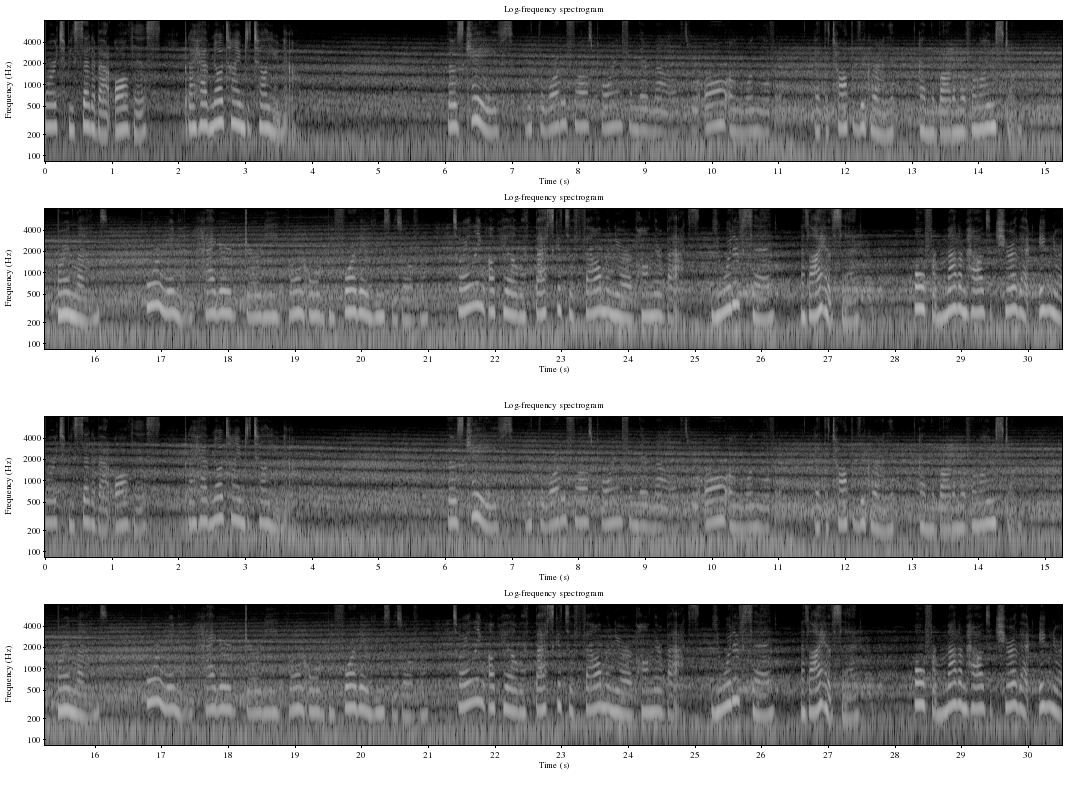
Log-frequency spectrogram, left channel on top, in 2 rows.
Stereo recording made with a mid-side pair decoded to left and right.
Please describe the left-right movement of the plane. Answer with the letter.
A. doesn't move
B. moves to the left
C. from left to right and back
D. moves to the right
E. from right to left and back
B.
